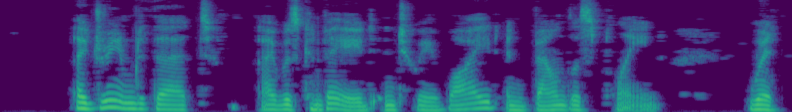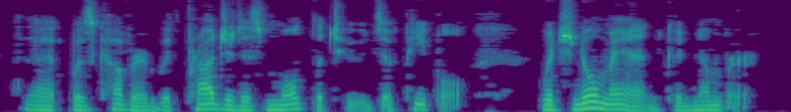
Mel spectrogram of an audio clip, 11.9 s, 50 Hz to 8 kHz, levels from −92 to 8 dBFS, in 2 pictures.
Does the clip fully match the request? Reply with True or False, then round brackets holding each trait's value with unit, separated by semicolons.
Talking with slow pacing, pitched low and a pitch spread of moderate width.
True (125 wpm; 120 Hz; 3.1 semitones)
